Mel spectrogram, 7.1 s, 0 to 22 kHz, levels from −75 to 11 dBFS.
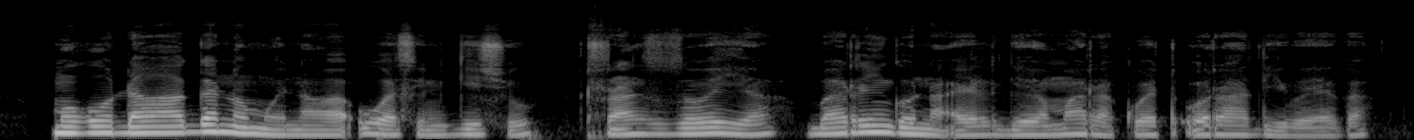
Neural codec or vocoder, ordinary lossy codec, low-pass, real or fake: none; none; 19.8 kHz; real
